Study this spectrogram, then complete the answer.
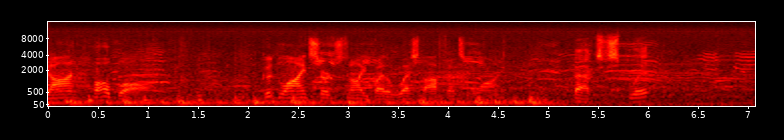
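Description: Football players shout across an open field, heard from a distance.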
